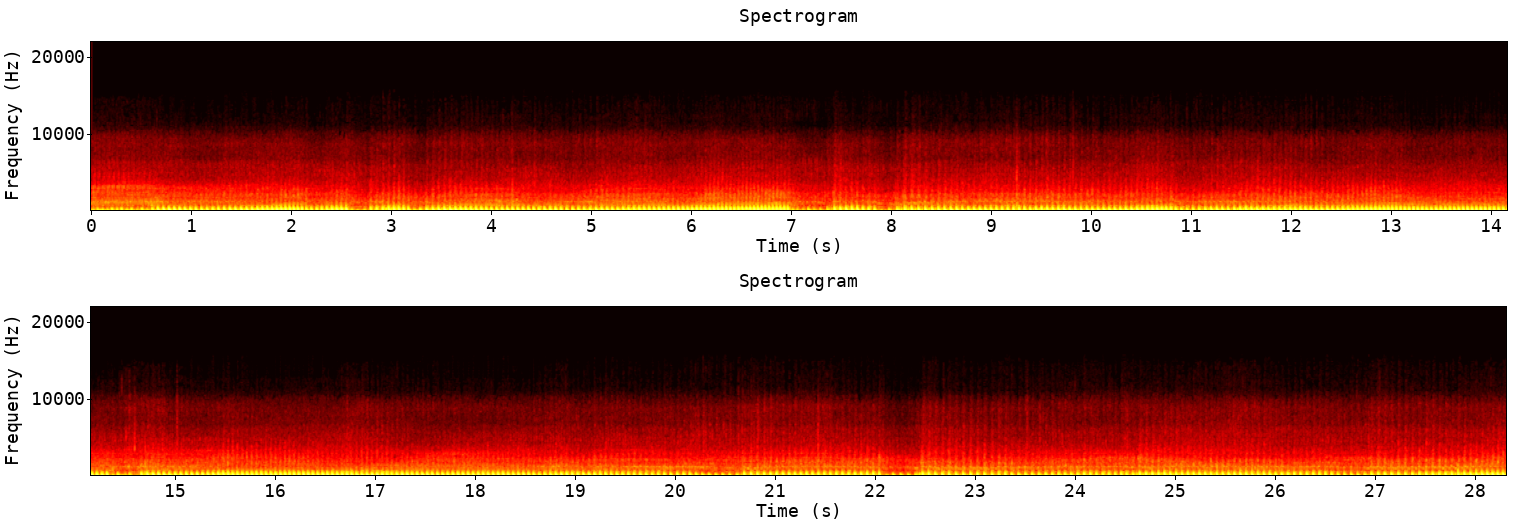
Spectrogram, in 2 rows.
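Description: Honda Montesa Cota 4RT 260 cc four-stroke single-cylinder trials bike engine running under way at low to middling revs. The engine speed rises and falls with the throttle, and it dips briefly several times where the throttle is closed for a moment.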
